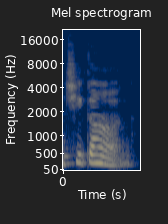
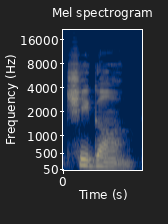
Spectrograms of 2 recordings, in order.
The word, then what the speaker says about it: qigong: recommend three types of movement stretching walking in qigong doing this trio every day is a life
